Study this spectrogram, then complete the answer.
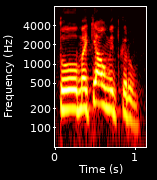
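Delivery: normal talking voice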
